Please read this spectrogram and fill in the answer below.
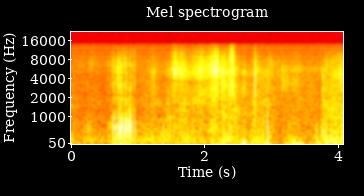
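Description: Faint rustling of a stretchy fabric arm sleeve being pulled on, with a short muffled thump about a second in and a couple of light clicks near the three-second mark.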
